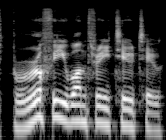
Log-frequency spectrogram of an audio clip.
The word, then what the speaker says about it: Bruffy: Now, just to let you know how to pronounce Bruffy1322, imagine it was spelt B-R-U-F-F or something like that. It's Bruffy1322. Rather than anything else.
